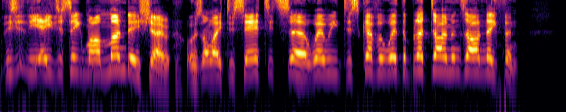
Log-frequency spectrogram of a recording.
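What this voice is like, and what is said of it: Put-on Zimbabwean accent. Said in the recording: “this accent that slowly is like, hey, did you forget about me? I'm accent herpes ... I'm only doing this accent because of the horrifying movie Blood Diamond ... the guy's from Zimbabwe”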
